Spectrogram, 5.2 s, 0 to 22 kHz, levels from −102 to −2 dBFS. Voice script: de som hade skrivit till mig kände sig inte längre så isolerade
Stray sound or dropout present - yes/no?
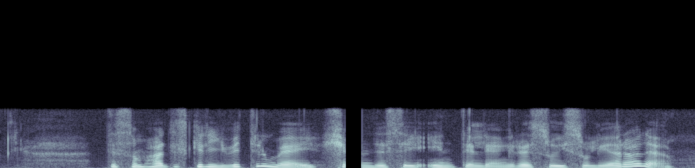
yes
